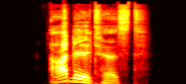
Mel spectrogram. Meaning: inflection of adeln: 1. second-person singular preterite 2. second-person singular subjunctive II
- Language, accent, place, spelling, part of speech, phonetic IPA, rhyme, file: German, Germany, Berlin, adeltest, verb, [ˈaːdl̩təst], -aːdl̩təst, De-adeltest.ogg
